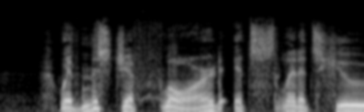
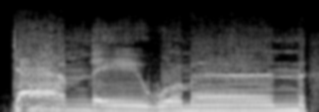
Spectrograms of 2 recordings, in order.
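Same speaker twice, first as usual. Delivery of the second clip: much louder and higher monster curse; cursing dragon; 8 semitones higher, 9 dB louder, much slower than usual. Acted. The dragon curses Geneva before attacking, loud and monstrous. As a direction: spit the curse like an enraged beast.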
